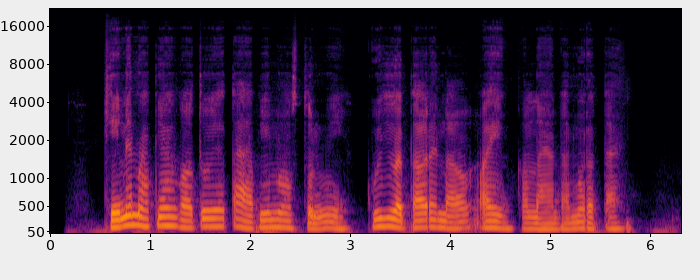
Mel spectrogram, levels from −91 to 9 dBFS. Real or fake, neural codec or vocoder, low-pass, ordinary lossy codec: fake; codec, 44.1 kHz, 1.7 kbps, Pupu-Codec; none; none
